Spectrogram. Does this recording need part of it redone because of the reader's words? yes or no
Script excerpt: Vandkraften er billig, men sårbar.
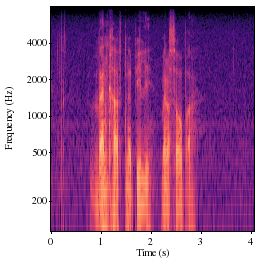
no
